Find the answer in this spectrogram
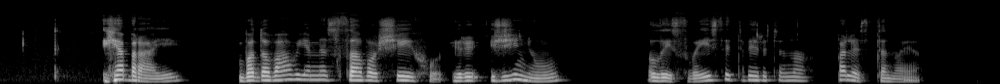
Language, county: Lithuanian, Vilnius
